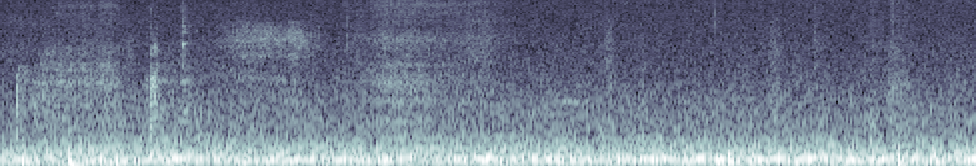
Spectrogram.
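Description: Steady low rumble of background room noise, with no speech.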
